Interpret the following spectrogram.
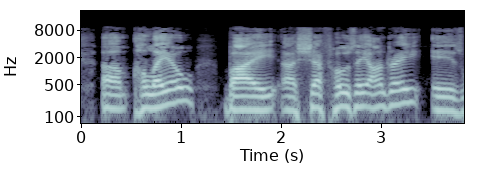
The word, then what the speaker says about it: Jaleo: Jaleo, is it Haleo? Like you don't pronounce the J's, I think. Haleo by Chef Jose Andre is one that I'm looking forward to.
